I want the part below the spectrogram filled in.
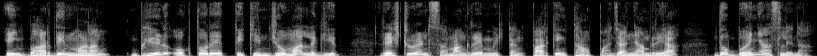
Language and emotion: Santali, surprised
